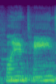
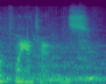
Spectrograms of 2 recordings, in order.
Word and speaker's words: plantains: Do you pronounce it plantains or plantins? Cuz I've heard people pronounce it plantins and that just feels wrong to me.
